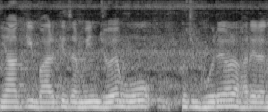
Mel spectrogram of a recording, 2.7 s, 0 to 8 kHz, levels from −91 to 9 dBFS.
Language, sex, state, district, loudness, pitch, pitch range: Hindi, male, Chhattisgarh, Bastar, -15 LUFS, 150 Hz, 145-155 Hz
